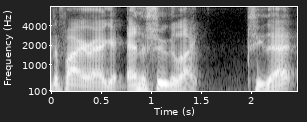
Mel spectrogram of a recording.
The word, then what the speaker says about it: sugilite: fire agate and the sugilite. See that? It's easy to slip up and say sugilite, but no, it's a hard G.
